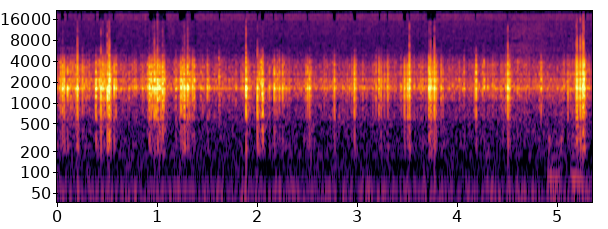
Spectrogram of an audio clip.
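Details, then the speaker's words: Crosley 43FB tube farm radio, first power-up after 50 years, B+ being raised while watching the meter: loud irregular crackling bursts and crashes over hiss, a few every second. The set comes alive but is noisy. "I hear it. By glory gosh, it sounds like a radio. A little much on the crashing."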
